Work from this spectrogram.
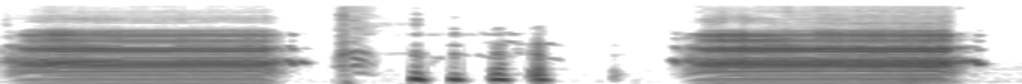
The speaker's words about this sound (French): Alors, ceux qui n'auront pas vu ma vidéo sur Instagram, je voulais vous faire voir le, le, distributeur et je voulais juste vous faire écouter le bruit du distributeur et vous allez me dire à quoi ça vous fait penser.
